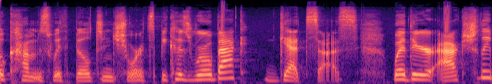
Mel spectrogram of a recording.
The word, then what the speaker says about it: Rhoback: The colors are unreal, the vibe is immaculate, and if you haven't peeped the new Rhoback yet, this is your sign.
